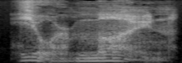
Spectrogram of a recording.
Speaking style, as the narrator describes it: he muttered against her skin

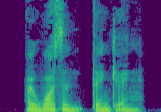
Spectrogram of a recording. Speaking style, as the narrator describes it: Ethan muttered

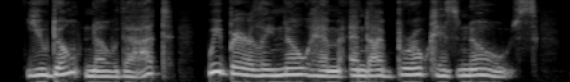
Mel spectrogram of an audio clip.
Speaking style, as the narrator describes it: my father says

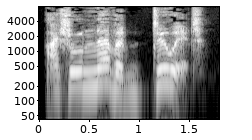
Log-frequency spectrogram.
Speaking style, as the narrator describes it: I exclaimed

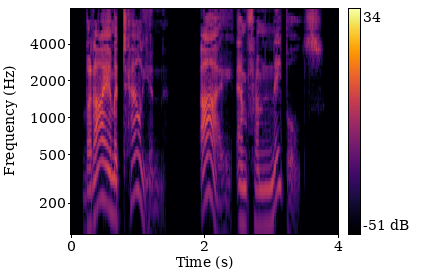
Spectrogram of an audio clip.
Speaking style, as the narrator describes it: He exclaimed loudly

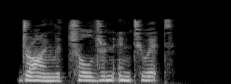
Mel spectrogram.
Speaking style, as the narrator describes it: Mummy snapped

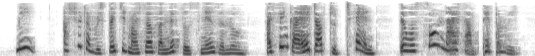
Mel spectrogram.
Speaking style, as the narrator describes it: she said, and added, giggling

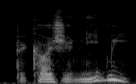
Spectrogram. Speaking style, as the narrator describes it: he said very softly

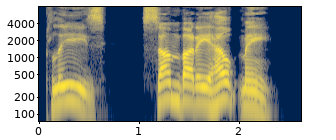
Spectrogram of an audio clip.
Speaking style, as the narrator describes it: his voice calling out

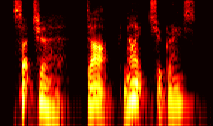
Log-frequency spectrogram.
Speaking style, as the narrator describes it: murmured Dorcas

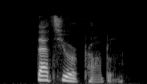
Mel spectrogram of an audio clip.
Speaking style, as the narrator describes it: said calmly

